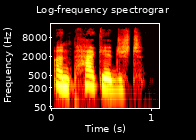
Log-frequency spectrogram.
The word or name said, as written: unpackaged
